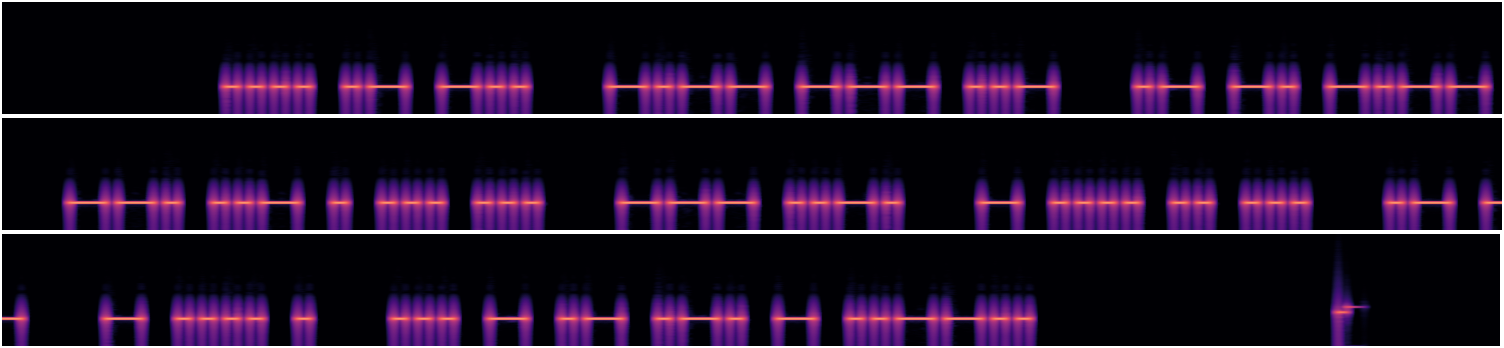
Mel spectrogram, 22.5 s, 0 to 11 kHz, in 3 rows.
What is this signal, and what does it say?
Morse code, heard as a keyed tone, about 20 wpm, 700 Hz. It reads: HAD YOU ANY GUESS OF THIS AT THE START?
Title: Sentences from Top 1500 Words 20wpm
